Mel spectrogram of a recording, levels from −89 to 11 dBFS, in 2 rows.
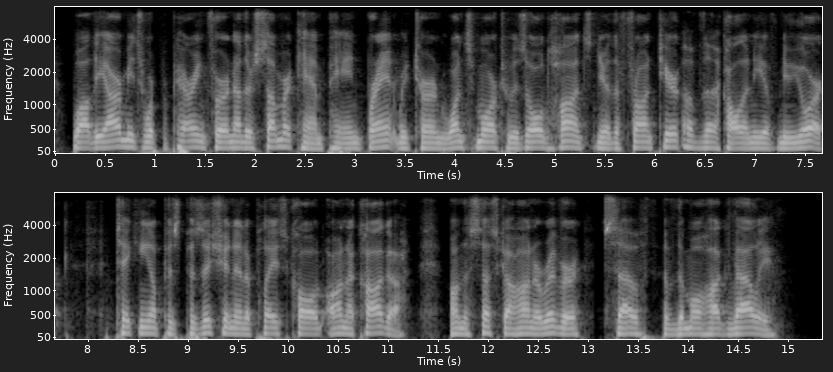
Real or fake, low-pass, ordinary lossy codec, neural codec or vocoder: real; 7.2 kHz; Opus, 24 kbps; none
